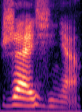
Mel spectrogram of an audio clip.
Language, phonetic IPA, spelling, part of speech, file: Polish, [ˈʒɛʑɲa], rzeźnia, noun, Pl-rzeźnia.ogg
